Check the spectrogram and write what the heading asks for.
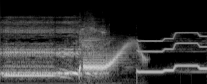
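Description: Comic cartoon sound effects: a held twangy tone, then a quick rising slide-whistle-like glide about a second in, followed by a short run of steady electronic tones that step upward in pitch.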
